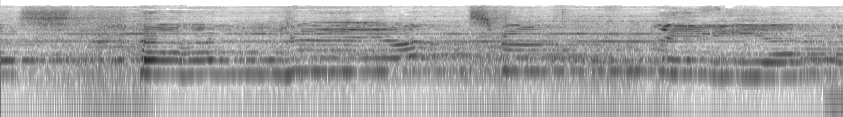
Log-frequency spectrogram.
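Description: Live band playing a slow country ballad, with sustained melody notes that glide up into each new note over the accompaniment.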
